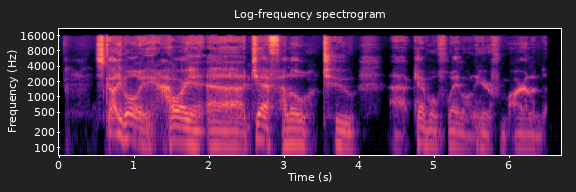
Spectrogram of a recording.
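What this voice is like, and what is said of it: Irish accent. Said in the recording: “I love the accent... a little bit of a Galway accent there. Oh, he's a Dubliner from way back, or, you know, maybe County Cork... it's a wonderful accent.”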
